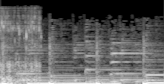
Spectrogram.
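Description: Water pours steadily into a glass, clear, with a brief splashy start that settles into a continuous filling gurgle and a few small drips, no voices.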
